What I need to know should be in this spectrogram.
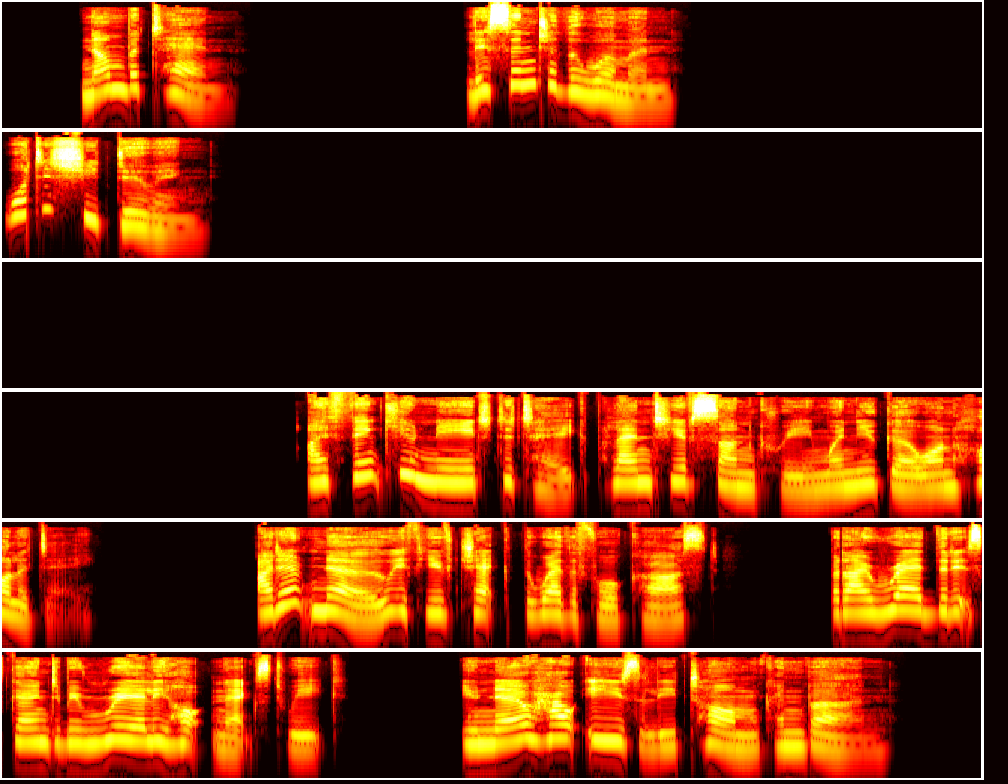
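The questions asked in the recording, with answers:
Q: What is she doing?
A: Giving advice (to take sun cream)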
